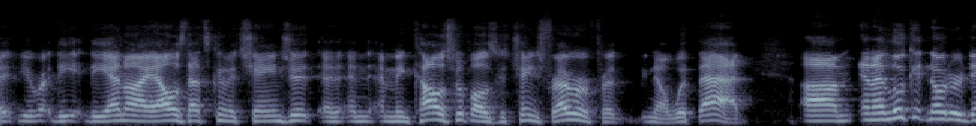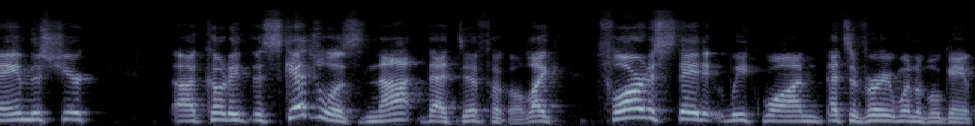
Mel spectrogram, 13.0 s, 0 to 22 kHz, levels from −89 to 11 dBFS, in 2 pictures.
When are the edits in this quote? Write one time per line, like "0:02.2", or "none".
none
